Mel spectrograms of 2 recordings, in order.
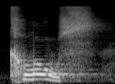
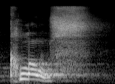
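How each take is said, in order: No difference in how they are said.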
